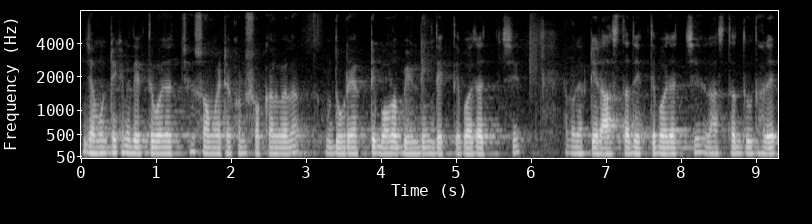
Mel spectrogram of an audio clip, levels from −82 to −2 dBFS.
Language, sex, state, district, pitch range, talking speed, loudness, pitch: Bengali, male, West Bengal, Malda, 120-125 Hz, 170 wpm, -20 LUFS, 120 Hz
